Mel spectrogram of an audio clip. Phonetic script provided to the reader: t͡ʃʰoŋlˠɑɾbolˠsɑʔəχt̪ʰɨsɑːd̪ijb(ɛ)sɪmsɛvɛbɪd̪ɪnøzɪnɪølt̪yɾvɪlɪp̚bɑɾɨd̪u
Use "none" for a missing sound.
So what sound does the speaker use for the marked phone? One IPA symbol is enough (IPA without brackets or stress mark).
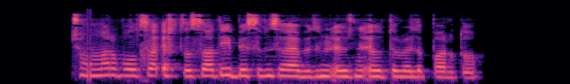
e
